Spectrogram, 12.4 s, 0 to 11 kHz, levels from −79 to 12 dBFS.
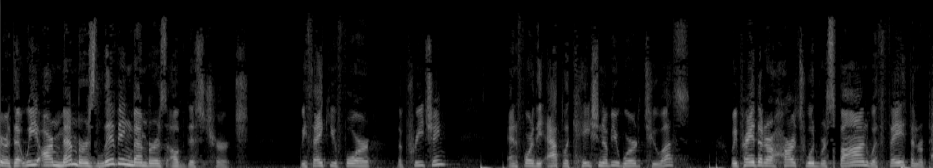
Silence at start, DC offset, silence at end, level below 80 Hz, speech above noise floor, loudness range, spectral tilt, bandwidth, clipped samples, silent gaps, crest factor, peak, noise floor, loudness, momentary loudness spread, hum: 0 s; under 0.1%; 0 s; -48 dBFS; 34 dB; 7 LU; -5.5 dB/octave; 10.5 kHz; under 0.1%; none; 16 dB; -14 dBFS; -63 dBFS; -29 LUFS; 17 LU; none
